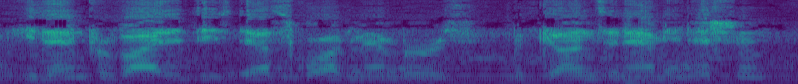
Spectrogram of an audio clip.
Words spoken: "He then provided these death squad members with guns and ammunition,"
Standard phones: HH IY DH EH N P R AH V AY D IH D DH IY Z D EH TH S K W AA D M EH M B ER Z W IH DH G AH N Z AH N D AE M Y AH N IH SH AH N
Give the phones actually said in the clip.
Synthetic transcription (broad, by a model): HH IY DH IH N P R AH V AY D IH D DH IY Z D EH TH S K W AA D M EH M B ER Z W IH DH G AH N Z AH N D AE M Y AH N IH SH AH N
